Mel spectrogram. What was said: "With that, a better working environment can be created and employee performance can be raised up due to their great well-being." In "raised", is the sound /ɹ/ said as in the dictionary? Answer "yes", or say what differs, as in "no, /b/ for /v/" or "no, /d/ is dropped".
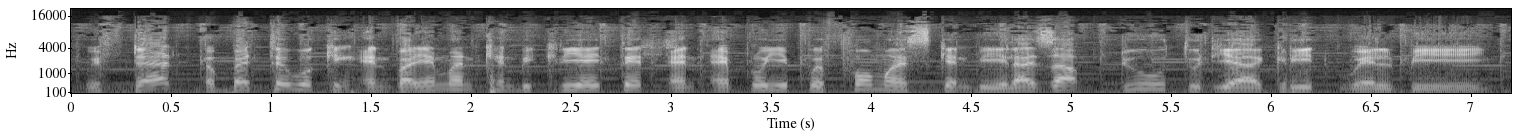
no, /l/ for /ɹ/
